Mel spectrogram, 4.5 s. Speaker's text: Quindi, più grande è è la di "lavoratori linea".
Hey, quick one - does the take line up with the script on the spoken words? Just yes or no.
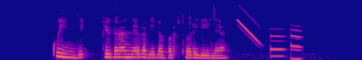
yes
